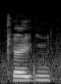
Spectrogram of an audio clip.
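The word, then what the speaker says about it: Cayton: Chip Caton. Chip Caton. Spell that.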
